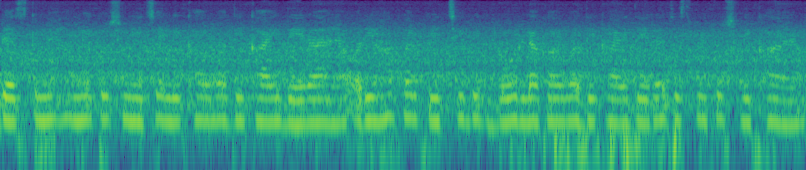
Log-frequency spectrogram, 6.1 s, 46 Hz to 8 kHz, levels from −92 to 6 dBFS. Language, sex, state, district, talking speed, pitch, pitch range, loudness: Hindi, female, Chhattisgarh, Bilaspur, 275 wpm, 205 Hz, 200-215 Hz, -17 LUFS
